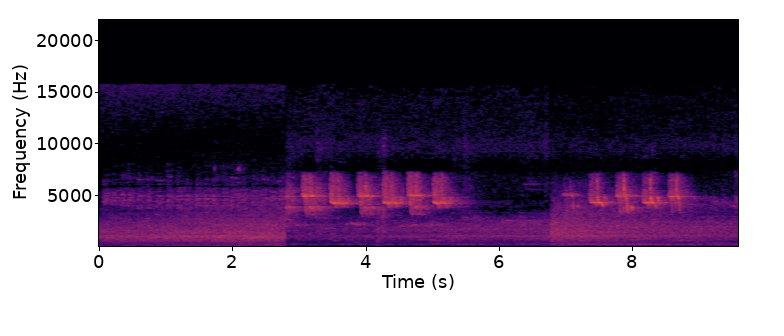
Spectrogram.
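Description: A small songbird singing two quick runs of repeated high, slightly falling chirps, about three a second, over a steady outdoor background rush.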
